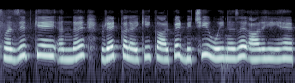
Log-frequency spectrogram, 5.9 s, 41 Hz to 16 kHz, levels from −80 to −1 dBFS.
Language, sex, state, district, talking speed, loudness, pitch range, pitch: Hindi, female, Jharkhand, Palamu, 130 wpm, -15 LUFS, 235-285 Hz, 250 Hz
